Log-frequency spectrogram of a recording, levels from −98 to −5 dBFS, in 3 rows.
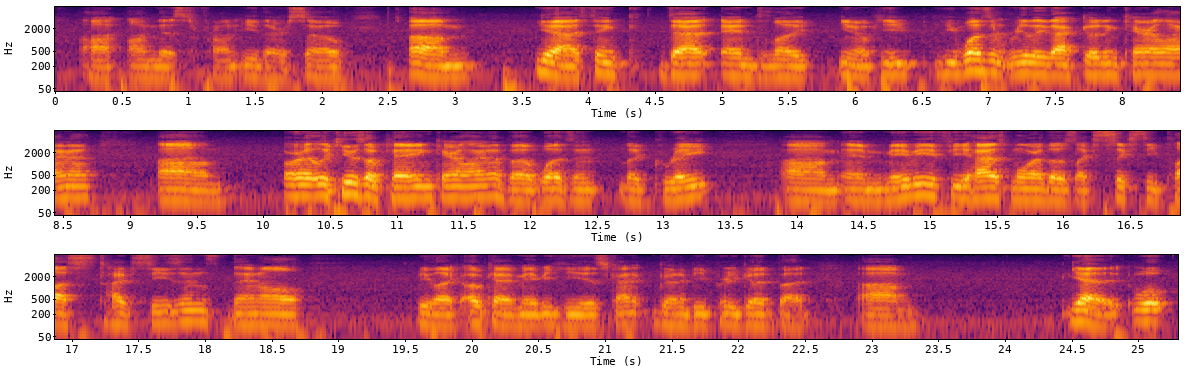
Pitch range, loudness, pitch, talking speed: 100-125 Hz, -22 LUFS, 110 Hz, 160 wpm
